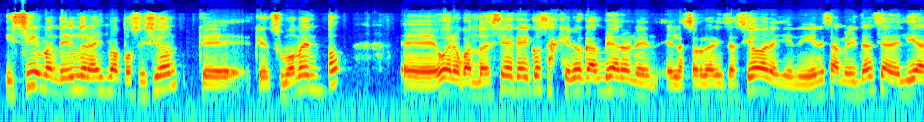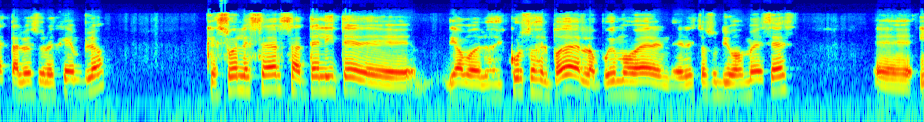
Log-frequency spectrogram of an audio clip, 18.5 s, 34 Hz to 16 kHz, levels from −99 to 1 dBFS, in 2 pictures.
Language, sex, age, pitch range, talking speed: Spanish, male, 20-39, 130-180 Hz, 185 wpm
